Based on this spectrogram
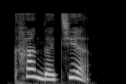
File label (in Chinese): "看得见", Chinese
